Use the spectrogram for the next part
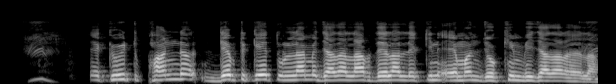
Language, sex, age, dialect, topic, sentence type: Bhojpuri, male, 18-24, Western, banking, statement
